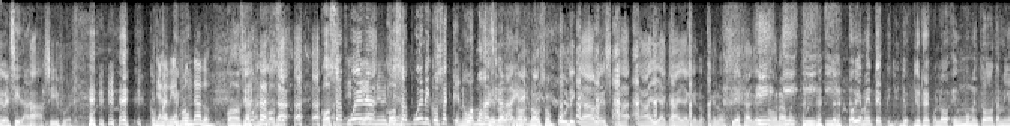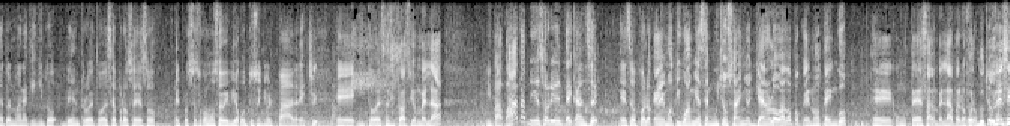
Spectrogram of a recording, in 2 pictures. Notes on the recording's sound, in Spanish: Hoy en directo desde el Coca Cola Music Hall.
